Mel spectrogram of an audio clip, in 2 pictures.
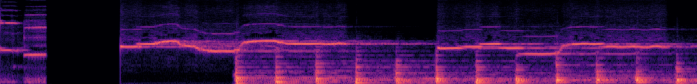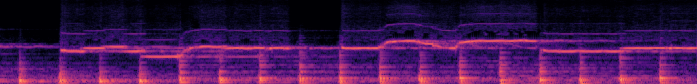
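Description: A whistled melody over a pulsing musical backing in a song, bright sliding notes repeating a catchy phrase after a brief pause at the start.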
